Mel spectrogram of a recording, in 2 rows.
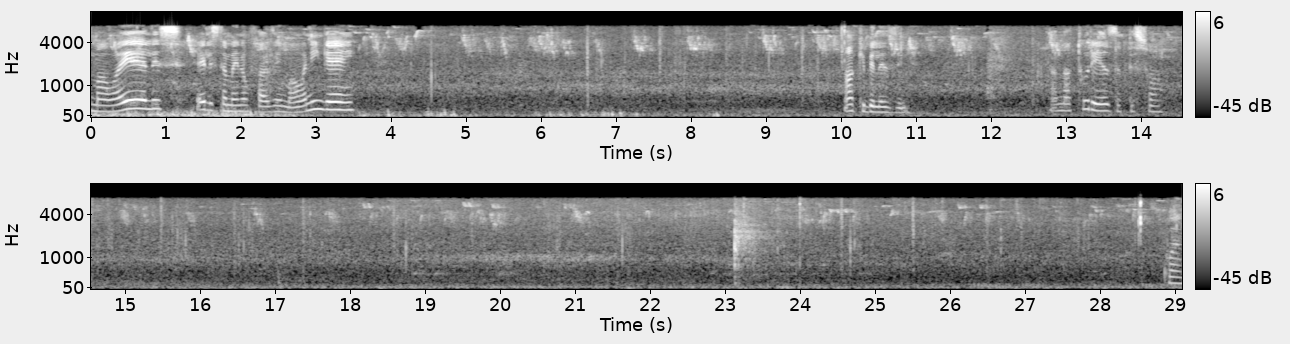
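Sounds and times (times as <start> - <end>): steady low rumble: 0.0 - 29.0
footsteps on dirt: 2.4 - 29.0.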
